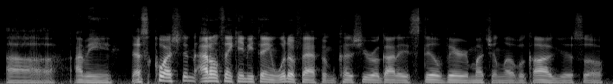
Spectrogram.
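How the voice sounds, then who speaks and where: A man hosting a casual livestream podcast, talking in an animated, slangy way and laughing often. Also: low-pitched, brisk, dry recording. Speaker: podcast host.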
